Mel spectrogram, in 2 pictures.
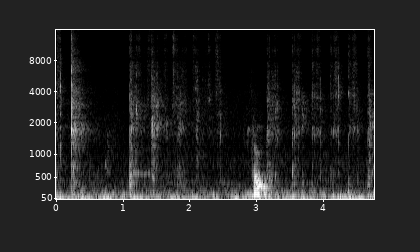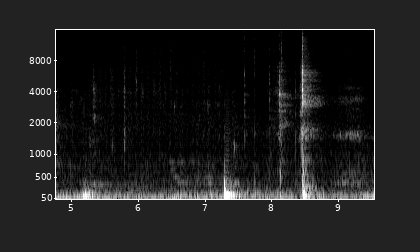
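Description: Soft shuffling of tarot cards, a steady papery riffle and patter with occasional sharper taps, close by, and a brief spoken word partway through.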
